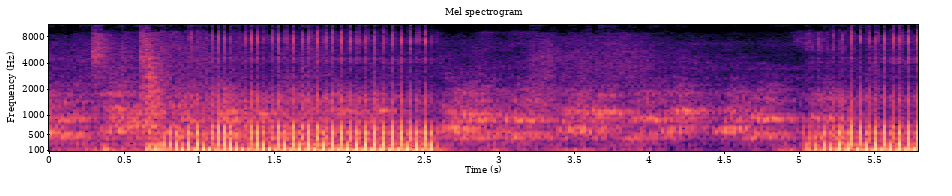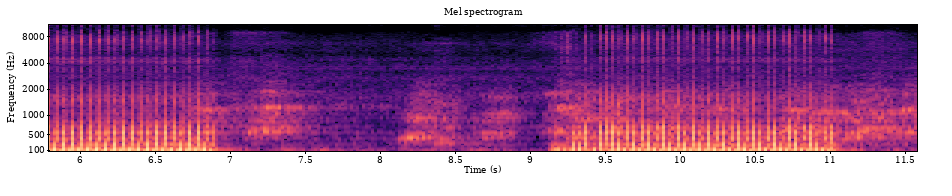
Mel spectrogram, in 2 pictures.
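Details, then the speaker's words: Pet dog snoring while asleep: loud, deep, vibrating snores, each about two seconds long, with pauses between them. "今天给你们听一下丫头的呼噜声，接下来我就什么话都不说了，你们只需要静静听她打呼噜的声音。"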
